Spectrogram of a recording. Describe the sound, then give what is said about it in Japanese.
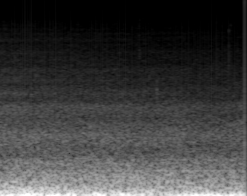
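Rough ocean waves break on a beach closed to visitors in a continuous, heavy roar with a strong low rumble, loud, with no voices present. “夏に江ノ水に行って以来の波音あ良かった波音が聞こえていて今日は結構すごい荒い波なので”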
